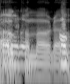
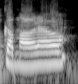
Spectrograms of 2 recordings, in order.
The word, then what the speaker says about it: Okamoto: They also brought in that um I forget how to pronounce his last name. He's got Zuma Okamoto. Okamoto.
